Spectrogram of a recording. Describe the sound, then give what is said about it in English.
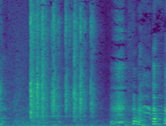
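A mechanical keyboard is hammered hard during a game, giving loud, rapid bursts of clattering clicks that come in quick runs with only brief pauses. “Here's the thing, like, you definitely need a mechanical keyboard, and that's unfortunate because you just, like... Oh, man, I hope it distracts the fuck out of them, too. Like, fuck, he's clicking so hard!”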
